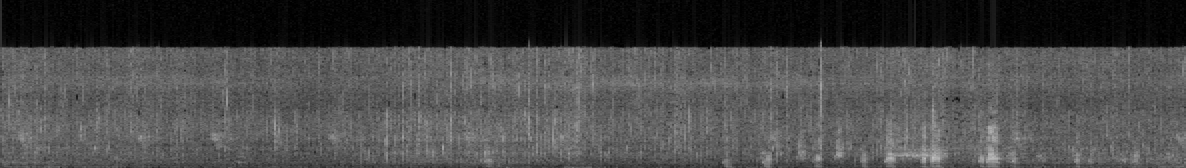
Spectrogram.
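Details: Pair of Muscovy ducks in a backyard: quiet background at first, then a run of short, rough, hissy calls repeated roughly every third of a second near the end.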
